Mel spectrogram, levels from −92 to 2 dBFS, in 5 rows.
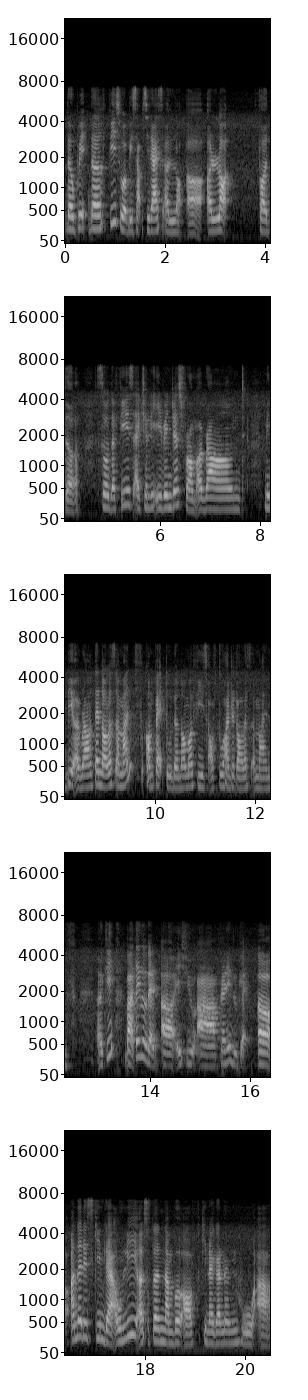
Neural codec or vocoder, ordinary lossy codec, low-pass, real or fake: none; none; 7.2 kHz; real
